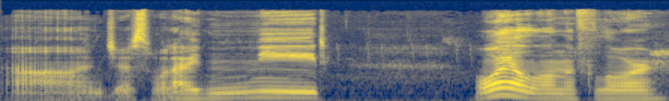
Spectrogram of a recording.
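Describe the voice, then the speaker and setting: A woman playing a phony fortune teller in a radio horror drama, with a theatrical, drawn-out delivery. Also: low-pitched, creaky, darkish tone, smooth, heavily acted. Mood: flustered.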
